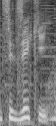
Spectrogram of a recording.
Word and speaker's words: tzatziki: It's called tzatziki, right? – Tzatziki, right? – Okay. – TZ, right? – Silent T.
